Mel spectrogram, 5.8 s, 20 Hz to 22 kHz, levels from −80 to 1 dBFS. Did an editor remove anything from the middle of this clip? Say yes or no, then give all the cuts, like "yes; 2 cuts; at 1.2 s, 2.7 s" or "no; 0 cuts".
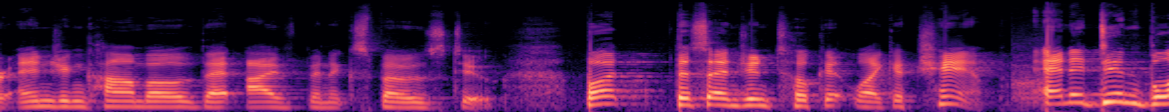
yes; 1 cut; at 4.9 s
